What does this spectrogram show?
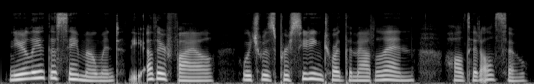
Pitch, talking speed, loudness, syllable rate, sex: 205 Hz, 180 wpm, -18 LUFS, 6.1 syllables/s, female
